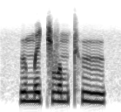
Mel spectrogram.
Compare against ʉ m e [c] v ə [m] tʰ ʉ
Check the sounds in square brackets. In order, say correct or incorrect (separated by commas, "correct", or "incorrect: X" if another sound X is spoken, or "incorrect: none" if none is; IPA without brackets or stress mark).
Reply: correct, correct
